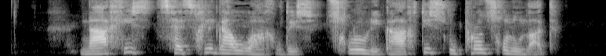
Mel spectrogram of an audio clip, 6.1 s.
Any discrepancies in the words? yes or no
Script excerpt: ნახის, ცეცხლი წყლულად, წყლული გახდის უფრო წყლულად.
yes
